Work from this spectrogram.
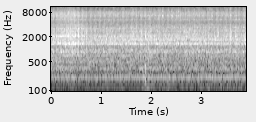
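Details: Homemade electric scooter gearbox with chain drive, chain freshly sprayed with WD-40: steady whirring electric motor with a light, even chain hiss and no knocks or grinding; the chain drive runs healthy.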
